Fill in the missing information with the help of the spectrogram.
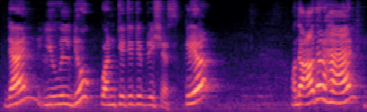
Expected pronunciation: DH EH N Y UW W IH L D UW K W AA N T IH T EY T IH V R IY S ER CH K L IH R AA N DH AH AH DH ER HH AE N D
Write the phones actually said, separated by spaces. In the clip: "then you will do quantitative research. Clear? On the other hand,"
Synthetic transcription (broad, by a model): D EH N Y UW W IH L D UW K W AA N T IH T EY T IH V R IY SH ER S K L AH R AA N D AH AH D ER HH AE N D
